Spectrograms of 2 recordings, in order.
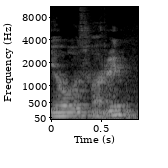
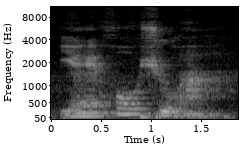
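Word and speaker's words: יהושע: 그래서 여호수아라 그랬고, 이 여호수아를 성경 뒤편 느헤미야서에서는 여호수아를 예수와라고 표현해요. 여호수아 또는 예수와라고 표현하기도 하고, 또 민수기 신명기에서는 호세아 이렇게 했습니다. 여호수아, 예수와 호세아 이렇게 하는데, 실제로 이제 히브리 원어로 발음할 때는 예호슈아 이렇게 표현합니다.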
